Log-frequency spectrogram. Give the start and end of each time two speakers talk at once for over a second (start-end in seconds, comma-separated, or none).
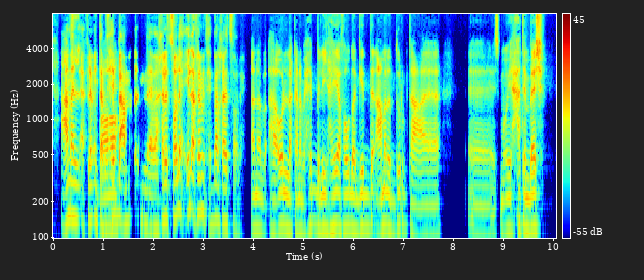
none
